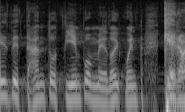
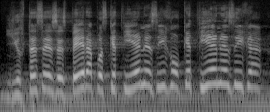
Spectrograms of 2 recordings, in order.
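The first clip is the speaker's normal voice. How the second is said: raised, higher pulpit voice, pressing each line; impassioned preaching; 10 semitones higher than usual. Acted. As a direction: preach it up high with urgency. Fervent preaching about babies.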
